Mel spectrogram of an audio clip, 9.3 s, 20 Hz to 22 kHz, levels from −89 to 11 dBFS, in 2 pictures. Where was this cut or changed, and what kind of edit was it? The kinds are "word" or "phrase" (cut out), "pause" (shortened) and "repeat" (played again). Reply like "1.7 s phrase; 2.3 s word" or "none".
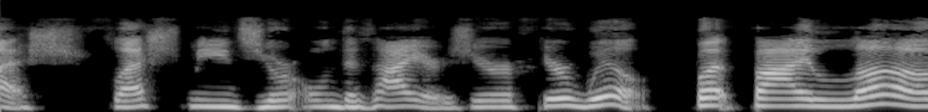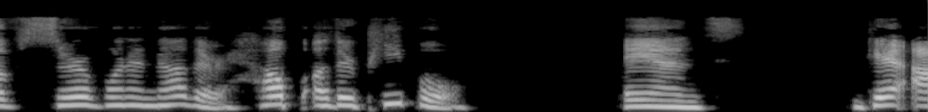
2.7 s word; 3.4 s pause

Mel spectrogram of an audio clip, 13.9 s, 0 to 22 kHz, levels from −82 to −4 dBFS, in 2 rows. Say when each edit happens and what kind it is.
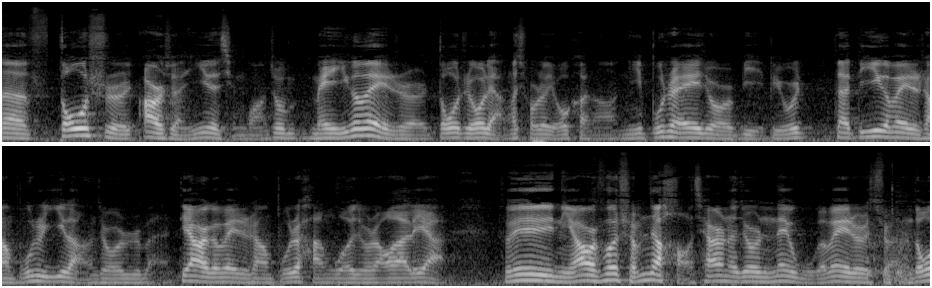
none

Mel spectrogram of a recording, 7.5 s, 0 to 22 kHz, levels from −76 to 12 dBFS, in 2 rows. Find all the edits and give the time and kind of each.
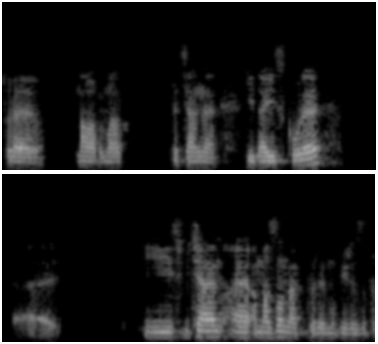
1.0 s word; 2.4 s word; 6.2 s word

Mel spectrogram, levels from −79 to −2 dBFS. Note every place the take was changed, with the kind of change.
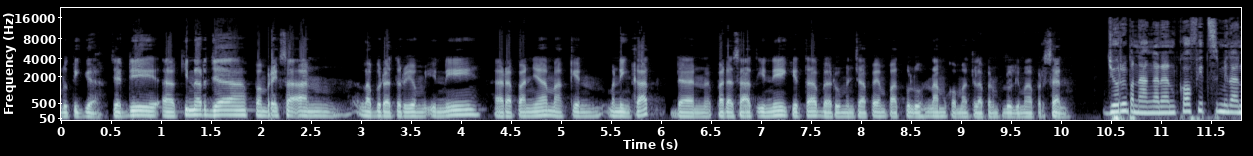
4.2 s pause; 10.7 s phrase

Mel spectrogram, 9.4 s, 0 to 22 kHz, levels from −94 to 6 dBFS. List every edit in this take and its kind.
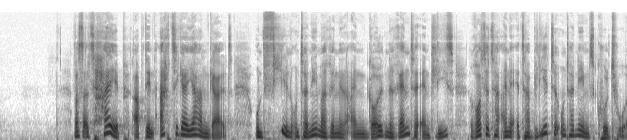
none

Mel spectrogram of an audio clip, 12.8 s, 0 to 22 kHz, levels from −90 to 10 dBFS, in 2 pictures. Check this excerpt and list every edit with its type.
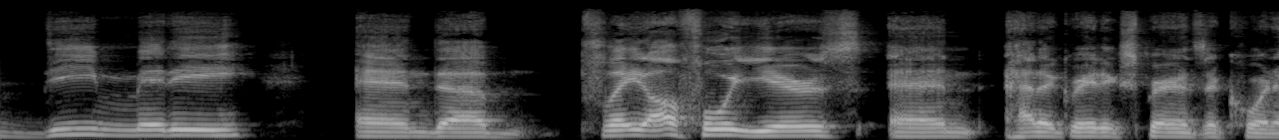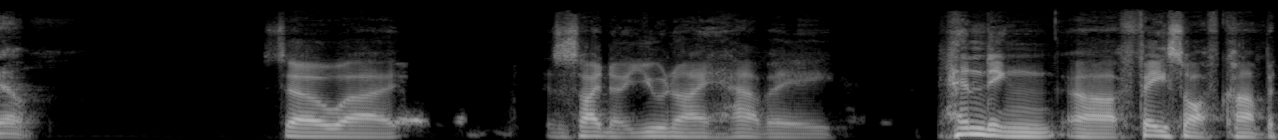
5.3 s word

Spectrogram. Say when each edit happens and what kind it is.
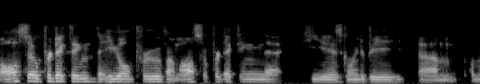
none

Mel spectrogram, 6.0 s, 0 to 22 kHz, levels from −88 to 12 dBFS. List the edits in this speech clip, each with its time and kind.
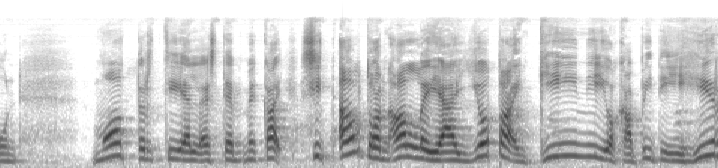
2.0 s word

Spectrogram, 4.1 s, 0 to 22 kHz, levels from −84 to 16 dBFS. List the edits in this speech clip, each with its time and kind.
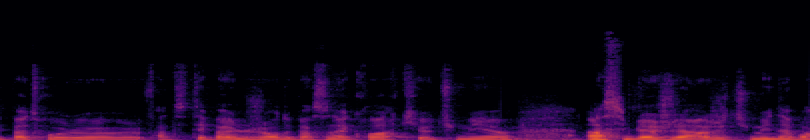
none

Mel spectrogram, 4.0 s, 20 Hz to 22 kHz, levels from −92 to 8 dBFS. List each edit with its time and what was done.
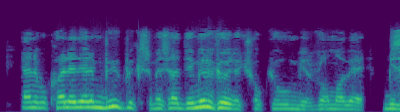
none

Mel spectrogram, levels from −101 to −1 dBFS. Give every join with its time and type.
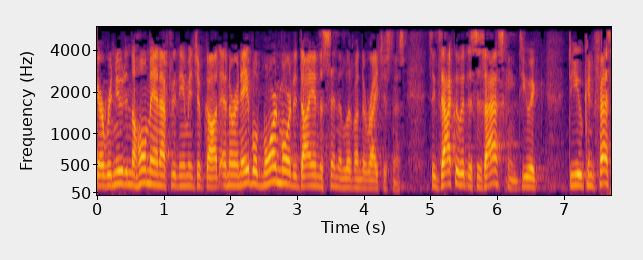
none

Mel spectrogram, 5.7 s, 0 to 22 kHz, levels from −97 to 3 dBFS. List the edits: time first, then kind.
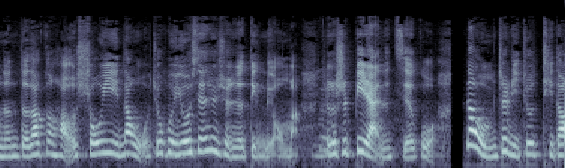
4.5 s pause

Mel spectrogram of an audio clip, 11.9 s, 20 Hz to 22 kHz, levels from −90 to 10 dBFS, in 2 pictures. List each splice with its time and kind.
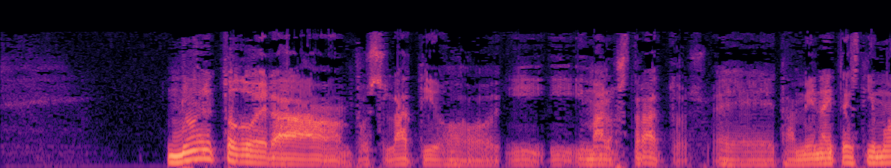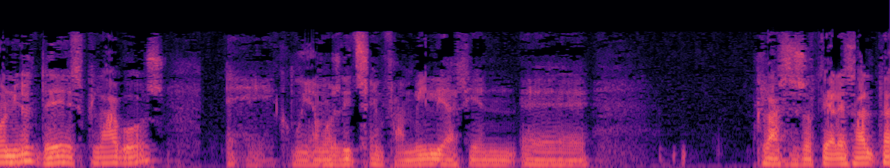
3.3 s word; 7.3 s pause; 8.4 s word

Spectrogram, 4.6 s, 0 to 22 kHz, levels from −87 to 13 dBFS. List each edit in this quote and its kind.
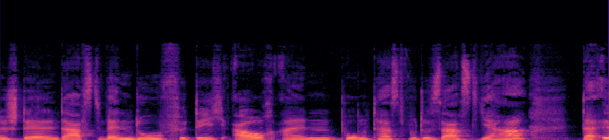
none

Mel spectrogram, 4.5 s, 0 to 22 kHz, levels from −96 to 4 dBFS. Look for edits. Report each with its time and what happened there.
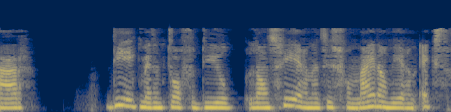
none

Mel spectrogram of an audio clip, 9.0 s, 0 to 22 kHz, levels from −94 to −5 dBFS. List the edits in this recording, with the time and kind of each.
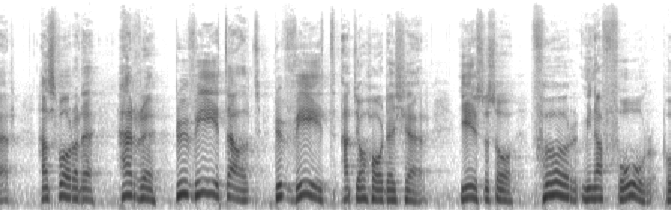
none

